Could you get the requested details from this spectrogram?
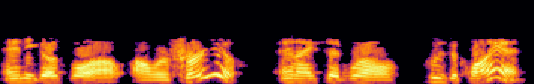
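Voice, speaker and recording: Animated woman storyteller on a phone line. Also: low-pitched, brisk, gravelly, no room sound. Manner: animated, laughs often. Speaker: guest professional speaker. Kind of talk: storytelling on a call-in show. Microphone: telephone. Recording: tinny phone line, dry.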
